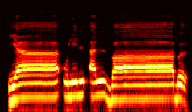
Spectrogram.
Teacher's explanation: اب ناظرین یہاں دیکھیں مد عارض کیوں ہو رہا ہے کہ الف مدہ کے بعد عارضی سکون آ گیا ہے، یعنی وقف کی وجہ سے ہم نے با کو خود ہی ساکن کیا ہے، اور با چونکہ ساکن ہو گیا ہے اس لیے با ساکن میں پھر کلکلہ بھی کریں گے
